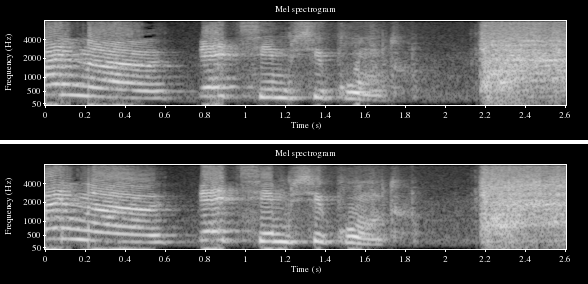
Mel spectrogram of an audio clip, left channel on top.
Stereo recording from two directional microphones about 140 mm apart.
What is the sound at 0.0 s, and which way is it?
Speech, 25° right (ahead or behind).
